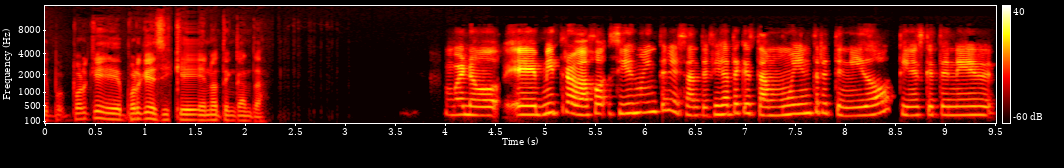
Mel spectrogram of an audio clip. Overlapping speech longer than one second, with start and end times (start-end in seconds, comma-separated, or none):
none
